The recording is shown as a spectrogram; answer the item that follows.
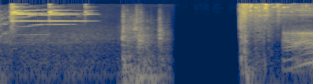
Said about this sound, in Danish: Et steneslag!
